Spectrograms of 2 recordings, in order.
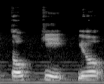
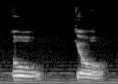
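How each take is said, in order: First: The 'kio' part is said as two syllables. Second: The 'kio' part is said as one syllable. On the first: This is the usual Czech pronunciation. The speaker calls it wrong. "to není Tokio" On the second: This follows the Japanese pronunciation. The speaker calls it right. "ale Tokio"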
